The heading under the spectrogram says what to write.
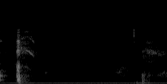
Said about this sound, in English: I'm coughing, just yelling at you. I'm out of breath, yelling at you. I haven't even fucking thrown a punch yet, and I'm coughing. Can you hear this?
